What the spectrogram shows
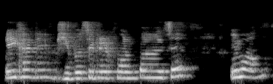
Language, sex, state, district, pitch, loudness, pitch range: Bengali, female, West Bengal, North 24 Parganas, 320 Hz, -14 LUFS, 295-355 Hz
